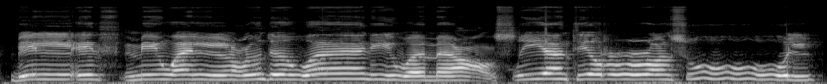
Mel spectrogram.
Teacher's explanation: عین کو دال کے ساتھ ملا کر دال پر قلقلہ کریں گے۔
